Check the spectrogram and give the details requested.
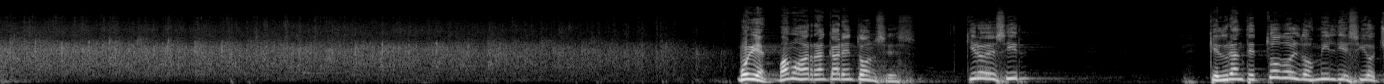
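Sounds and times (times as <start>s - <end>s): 
audience applause: 0.0s - 7.4s
speech: 7.4s - 10.4s, 12.1s - 13.8s.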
